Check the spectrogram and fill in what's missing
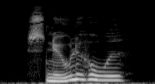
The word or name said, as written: snøvlehoved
